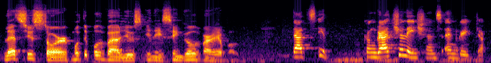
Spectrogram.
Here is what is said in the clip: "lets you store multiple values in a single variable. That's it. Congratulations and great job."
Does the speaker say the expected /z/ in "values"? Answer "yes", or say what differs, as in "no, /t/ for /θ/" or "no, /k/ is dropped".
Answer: no, /s/ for /z/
